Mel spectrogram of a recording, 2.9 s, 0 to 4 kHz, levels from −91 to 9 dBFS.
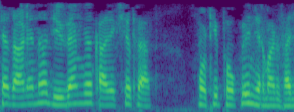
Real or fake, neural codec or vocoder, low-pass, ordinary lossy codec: fake; codec, 16 kHz in and 24 kHz out, 2.2 kbps, FireRedTTS-2 codec; 3.6 kHz; MP3, 24 kbps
